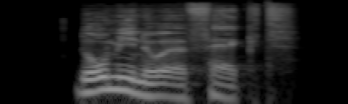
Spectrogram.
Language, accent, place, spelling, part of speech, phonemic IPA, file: German, Germany, Berlin, Dominoeffekt, noun, /ˈdoːminoʔɛˌfɛkt/, De-Dominoeffekt.ogg
- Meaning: domino effect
